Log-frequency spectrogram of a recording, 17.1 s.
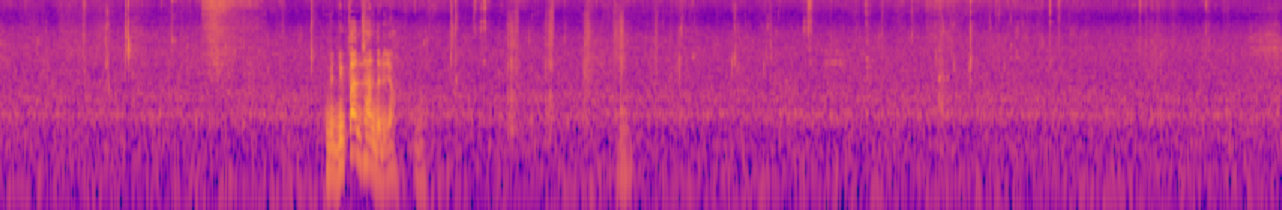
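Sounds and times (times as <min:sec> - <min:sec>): background hum: 0:00.0 - 0:17.0
person chewing: 0:05.8 - 0:14.2.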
